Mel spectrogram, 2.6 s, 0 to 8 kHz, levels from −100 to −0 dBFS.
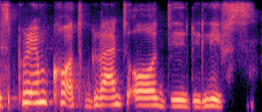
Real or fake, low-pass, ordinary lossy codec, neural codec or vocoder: real; 7.2 kHz; Opus, 16 kbps; none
